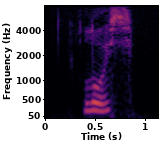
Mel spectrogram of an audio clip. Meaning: moose (U.S., Canada), elk (British) (an animal belonging to the Alces genus)
- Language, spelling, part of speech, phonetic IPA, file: Russian, лось, noun, [ɫosʲ], Ru-лось.ogg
